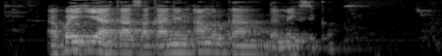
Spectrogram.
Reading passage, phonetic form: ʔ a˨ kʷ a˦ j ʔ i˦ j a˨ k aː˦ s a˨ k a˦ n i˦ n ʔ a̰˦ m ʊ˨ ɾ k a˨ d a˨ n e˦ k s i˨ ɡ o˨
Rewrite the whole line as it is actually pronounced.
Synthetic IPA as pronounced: ʔ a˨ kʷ a˦ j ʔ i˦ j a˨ k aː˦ s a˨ k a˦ n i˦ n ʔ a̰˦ m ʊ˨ ɾ k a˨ d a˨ m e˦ k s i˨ k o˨

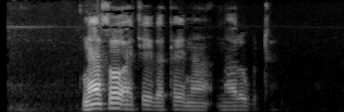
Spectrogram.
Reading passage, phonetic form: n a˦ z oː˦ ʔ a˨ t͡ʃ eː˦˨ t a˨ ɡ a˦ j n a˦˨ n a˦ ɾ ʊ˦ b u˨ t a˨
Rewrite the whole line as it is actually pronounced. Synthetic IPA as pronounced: n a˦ s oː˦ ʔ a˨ t͡ʃ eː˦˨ d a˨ k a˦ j n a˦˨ n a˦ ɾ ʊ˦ b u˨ t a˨

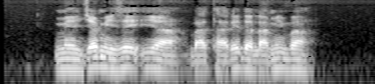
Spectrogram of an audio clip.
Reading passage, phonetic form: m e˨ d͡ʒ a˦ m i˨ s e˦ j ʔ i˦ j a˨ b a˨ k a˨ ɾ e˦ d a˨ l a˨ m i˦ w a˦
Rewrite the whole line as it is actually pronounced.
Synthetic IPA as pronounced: m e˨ d͡ʒ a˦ m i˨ z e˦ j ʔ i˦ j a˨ b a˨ t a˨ ɾ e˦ d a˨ l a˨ m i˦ b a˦

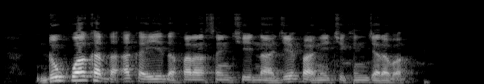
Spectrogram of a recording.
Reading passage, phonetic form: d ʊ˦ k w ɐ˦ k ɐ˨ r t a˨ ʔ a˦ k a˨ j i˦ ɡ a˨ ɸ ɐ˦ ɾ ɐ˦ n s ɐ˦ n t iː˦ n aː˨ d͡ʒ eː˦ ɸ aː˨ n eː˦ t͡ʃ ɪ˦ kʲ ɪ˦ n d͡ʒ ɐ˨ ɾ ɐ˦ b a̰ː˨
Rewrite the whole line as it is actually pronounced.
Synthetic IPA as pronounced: d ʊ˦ k w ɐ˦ k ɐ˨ r d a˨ ʔ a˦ k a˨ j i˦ d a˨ ɸ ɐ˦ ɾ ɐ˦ n s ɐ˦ n t͡ʃ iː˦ n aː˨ d͡ʒ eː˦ ɸ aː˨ n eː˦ t͡ʃ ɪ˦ kʲ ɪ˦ n d͡ʒ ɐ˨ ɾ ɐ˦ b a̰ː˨

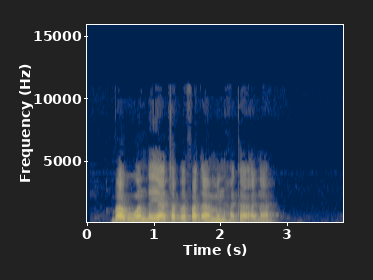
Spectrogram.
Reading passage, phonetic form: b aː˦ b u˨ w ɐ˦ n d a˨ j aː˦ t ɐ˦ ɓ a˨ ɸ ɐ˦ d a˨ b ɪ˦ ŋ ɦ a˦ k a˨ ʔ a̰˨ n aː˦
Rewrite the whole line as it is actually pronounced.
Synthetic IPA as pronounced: b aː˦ b u˨ w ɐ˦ n d a˨ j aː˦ t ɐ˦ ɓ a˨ ɸ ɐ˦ ɗ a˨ m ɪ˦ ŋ ɦ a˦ k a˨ ʔ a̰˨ n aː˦

